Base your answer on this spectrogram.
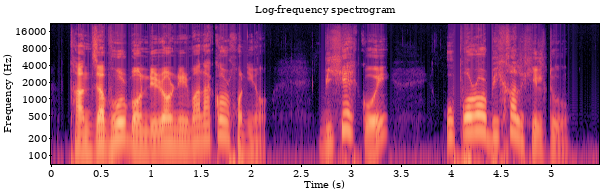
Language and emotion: Assamese, surprised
